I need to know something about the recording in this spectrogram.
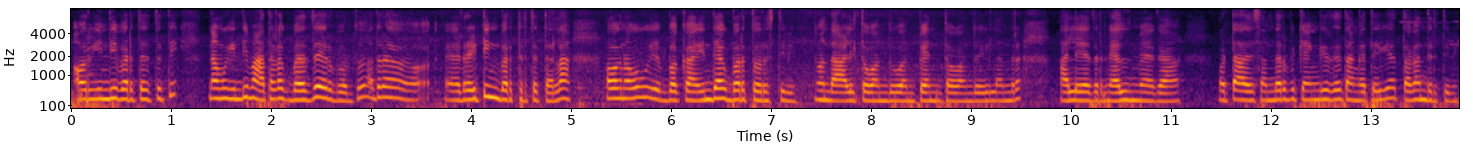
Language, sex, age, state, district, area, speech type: Kannada, female, 18-30, Karnataka, Koppal, rural, spontaneous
